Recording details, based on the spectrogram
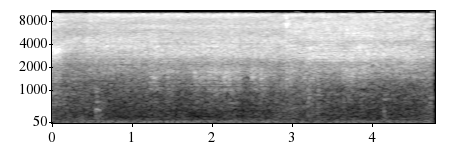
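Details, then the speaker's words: Porsche 911 Turbo 996 boost leak test, engine off, intake pressurised to about 15 psi: constant sharp air hiss; leak found at upper intercooler hose. "And see, look how it's dropping very slightly. And that's a good speed that it's coming down. Oh, I hear one already at 15."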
